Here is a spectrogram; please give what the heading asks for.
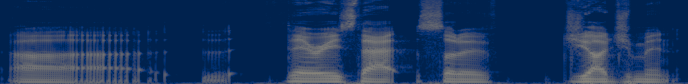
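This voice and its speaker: A man's voice: fairly low pitch, steady tone, takes it slowly, vocal fry, fairly bright tone, clear, resonant tone, dry recording, clean studio sound. A man hosting a casual interview, feeling his way through sentences and repeating words as he thinks. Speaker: interviewer, podcast host.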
